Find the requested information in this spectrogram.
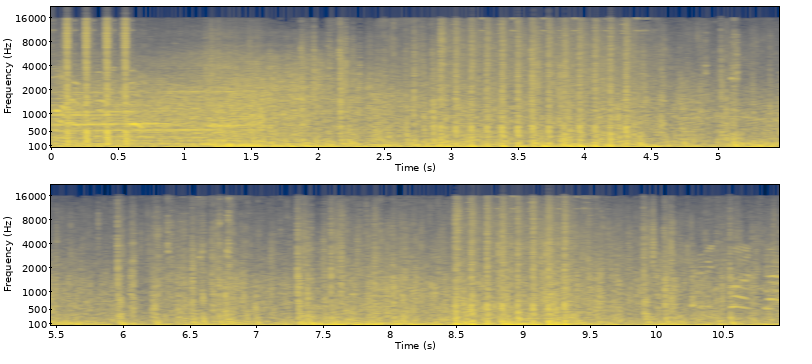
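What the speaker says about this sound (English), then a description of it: "Target zone locked. Strafing run inbound." Dense, loud machine-gun strafing fire from an aircraft in Call of Duty: WWII, continuous rapid bursts with booming impacts filling the whole stretch, heavy and close.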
